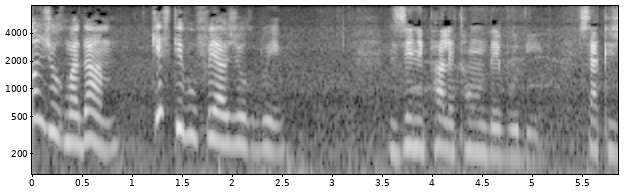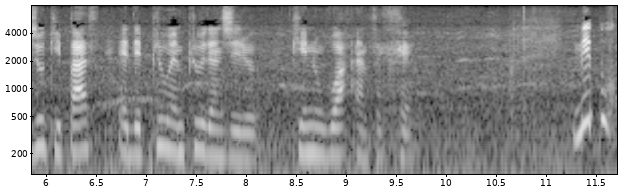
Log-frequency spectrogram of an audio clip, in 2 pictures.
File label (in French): dialogue sur la poesie courtoise, podcast dialogue entre une dame et un chevalier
